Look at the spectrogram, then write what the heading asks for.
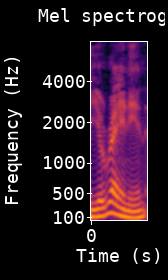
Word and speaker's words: Uranian: All icy bodies around the same size as the Uranian, and yes, that's how you say it, moons.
